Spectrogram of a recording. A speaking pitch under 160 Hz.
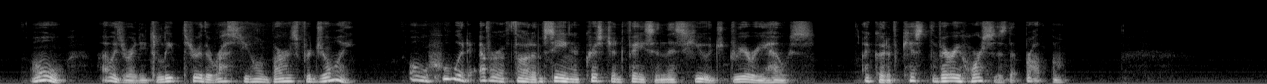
Yes: low, 135 Hz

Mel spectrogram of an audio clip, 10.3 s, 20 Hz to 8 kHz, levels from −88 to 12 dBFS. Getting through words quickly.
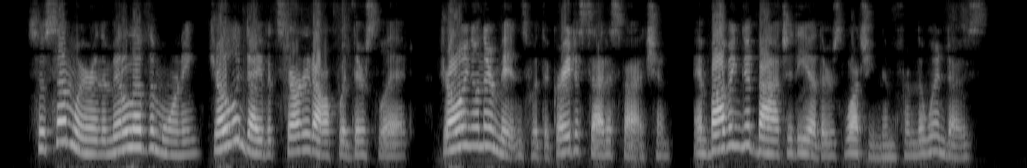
Yes: fast, 210 wpm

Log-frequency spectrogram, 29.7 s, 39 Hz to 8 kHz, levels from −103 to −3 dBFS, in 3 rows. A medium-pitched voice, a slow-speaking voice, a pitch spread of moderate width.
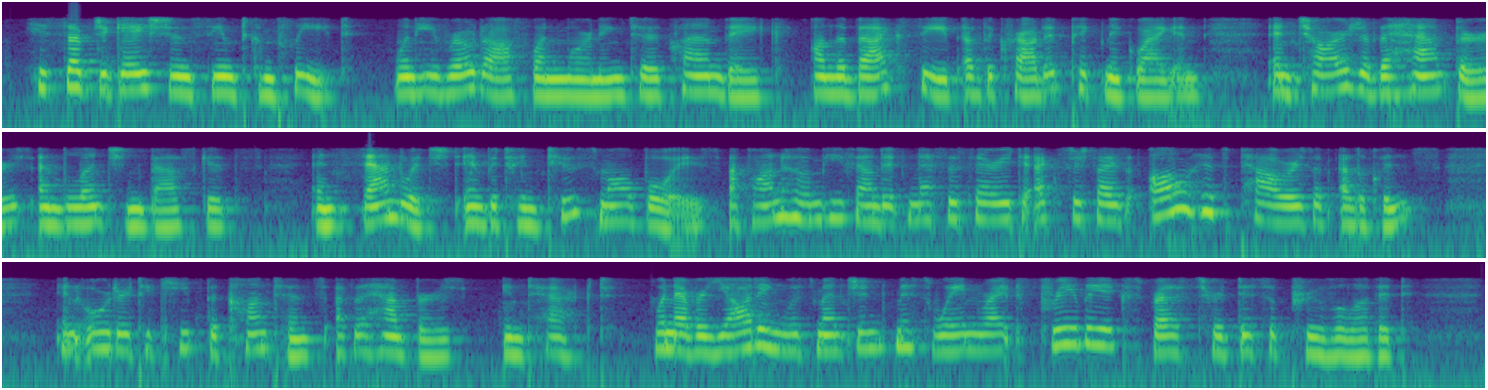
No: medium, 175 Hz; average, 150 wpm; average, 3.6 semitones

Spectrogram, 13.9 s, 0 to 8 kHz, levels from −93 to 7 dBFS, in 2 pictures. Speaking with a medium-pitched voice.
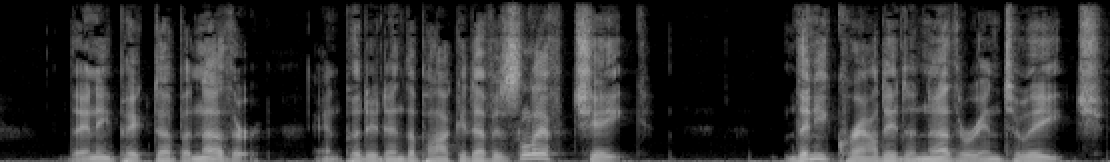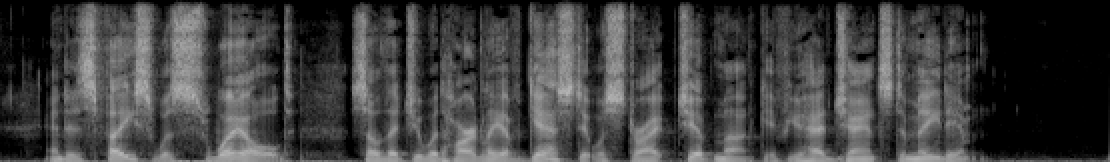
No: low, 110 Hz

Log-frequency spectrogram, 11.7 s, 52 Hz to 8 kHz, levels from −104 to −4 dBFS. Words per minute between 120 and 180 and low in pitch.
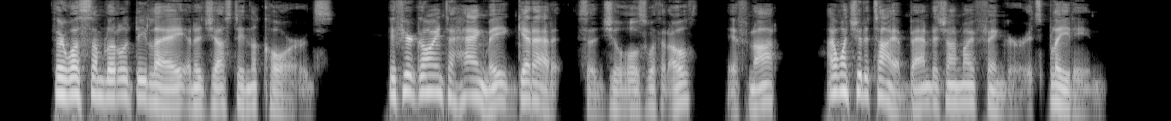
No: average, 190 wpm; low, 120 Hz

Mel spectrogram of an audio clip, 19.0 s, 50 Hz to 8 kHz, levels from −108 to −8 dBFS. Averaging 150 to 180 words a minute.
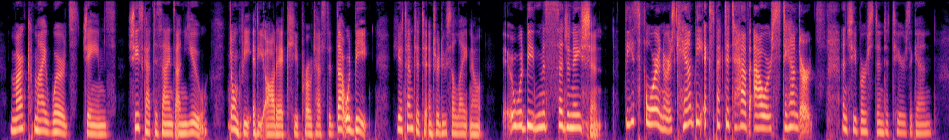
No: average, 140 wpm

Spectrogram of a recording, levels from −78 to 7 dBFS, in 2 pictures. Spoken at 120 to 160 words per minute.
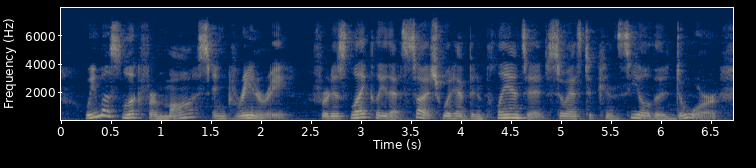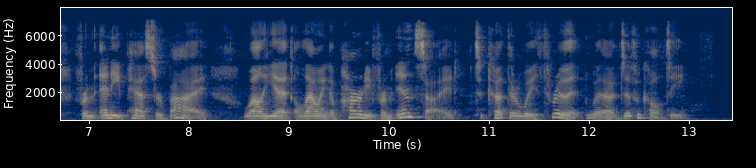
No: average, 190 wpm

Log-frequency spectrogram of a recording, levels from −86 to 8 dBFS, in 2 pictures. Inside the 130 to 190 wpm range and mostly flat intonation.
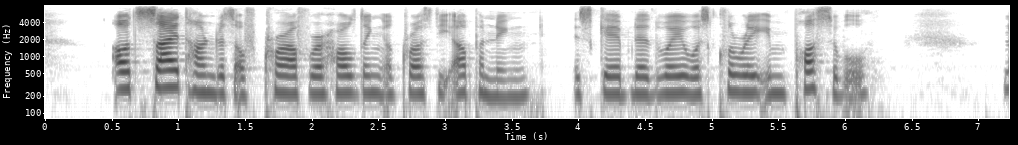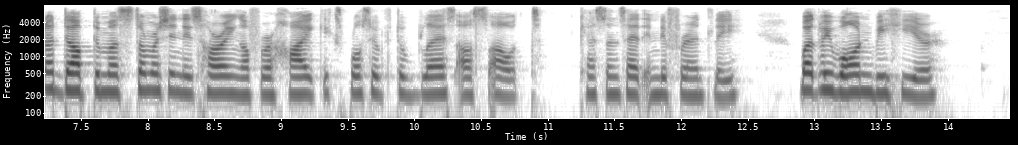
Yes: average, 155 wpm; narrow, 1.7 semitones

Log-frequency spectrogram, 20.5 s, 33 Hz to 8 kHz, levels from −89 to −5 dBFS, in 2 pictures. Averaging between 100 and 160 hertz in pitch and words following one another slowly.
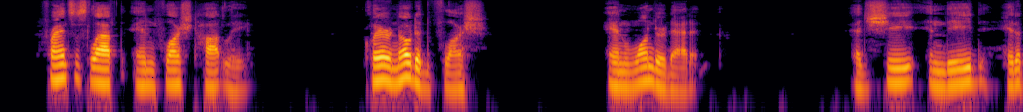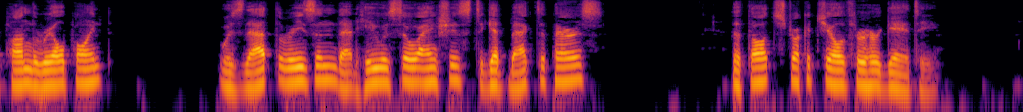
Yes: low, 135 Hz; slow, 125 wpm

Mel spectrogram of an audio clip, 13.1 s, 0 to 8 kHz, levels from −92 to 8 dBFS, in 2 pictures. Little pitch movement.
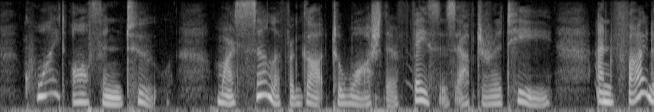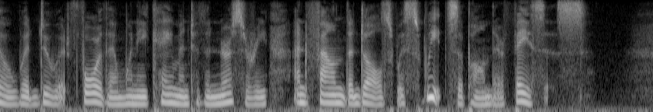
No: average, 4.0 semitones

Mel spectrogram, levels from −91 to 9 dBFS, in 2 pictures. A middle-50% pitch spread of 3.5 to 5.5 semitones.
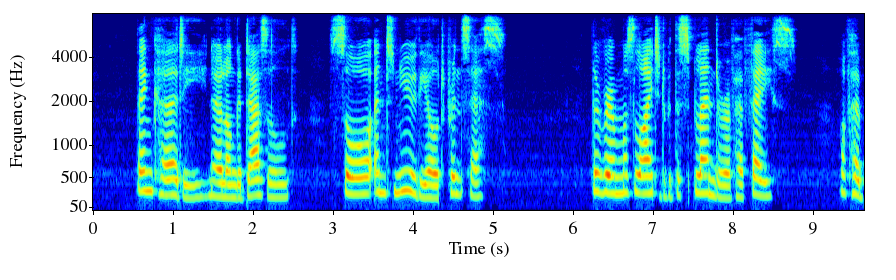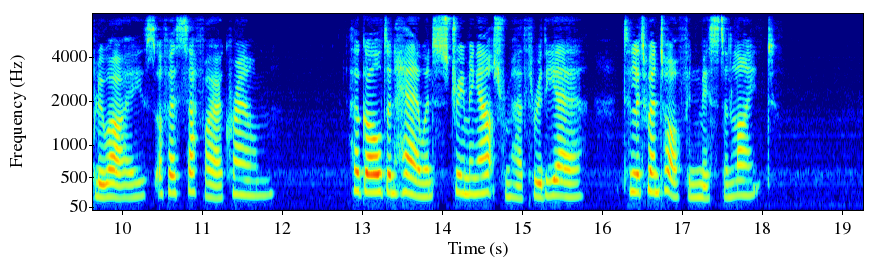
Yes: average, 4.5 semitones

